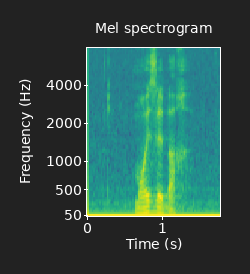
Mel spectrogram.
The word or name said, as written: meuselbach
